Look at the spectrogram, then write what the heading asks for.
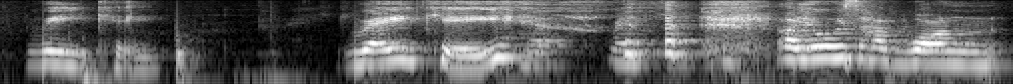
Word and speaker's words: Reiki: Yeah, Reiki. I always have one pronunciation that I do wrong.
